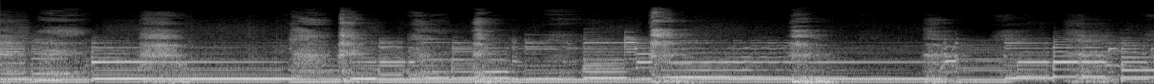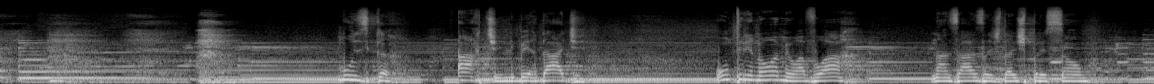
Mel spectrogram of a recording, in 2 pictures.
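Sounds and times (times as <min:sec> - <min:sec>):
bass line: 0:00.0 - 0:23.0
sustained electric guitars: 0:00.0 - 0:23.0.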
